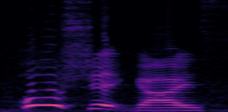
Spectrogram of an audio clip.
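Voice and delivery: loud relieved whoop; excited whoop. Real, not acted. Relief after killing jaguar.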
